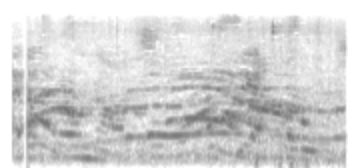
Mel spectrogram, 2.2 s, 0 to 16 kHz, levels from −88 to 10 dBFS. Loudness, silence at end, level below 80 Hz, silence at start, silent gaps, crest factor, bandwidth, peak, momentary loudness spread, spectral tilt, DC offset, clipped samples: -37 LUFS; 0 s; -76 dBFS; 0.1 s; none; 16 dB; 11.5 kHz; -22 dBFS; 8 LU; -1.5 dB/octave; under 0.1%; under 0.1%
